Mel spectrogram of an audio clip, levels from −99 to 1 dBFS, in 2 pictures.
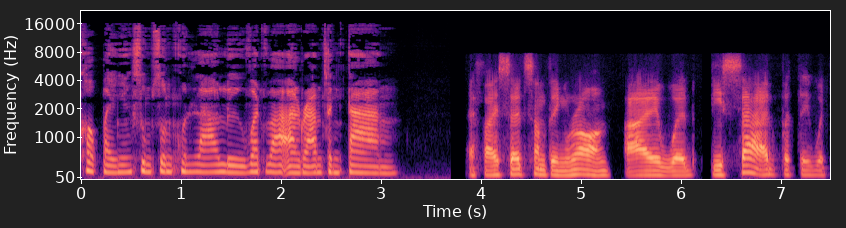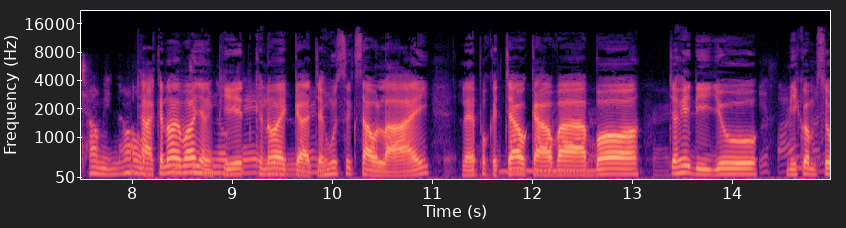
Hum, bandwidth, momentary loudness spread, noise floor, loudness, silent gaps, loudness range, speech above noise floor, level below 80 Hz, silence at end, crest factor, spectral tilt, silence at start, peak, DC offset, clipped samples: none; 16.5 kHz; 11 LU; -64 dBFS; -21 LUFS; none; 3 LU; 44 dB; -60 dBFS; 0 s; 16 dB; -5 dB/octave; 0 s; -4 dBFS; under 0.1%; under 0.1%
